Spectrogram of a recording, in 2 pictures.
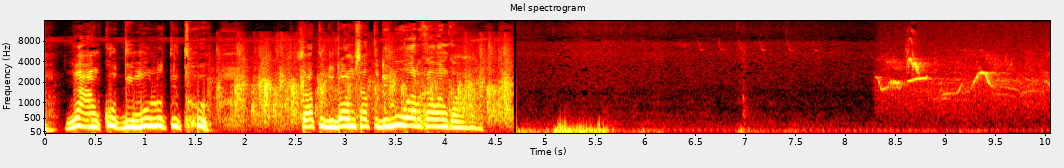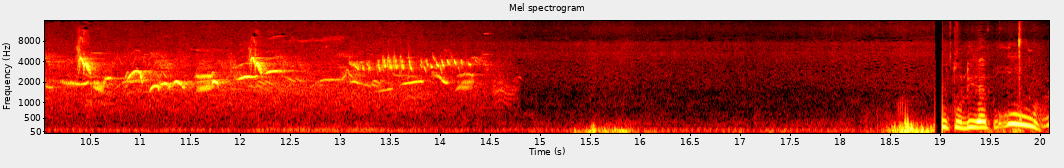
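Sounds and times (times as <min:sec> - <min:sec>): songbird singing: 0:05.9 - 0:14.9.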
